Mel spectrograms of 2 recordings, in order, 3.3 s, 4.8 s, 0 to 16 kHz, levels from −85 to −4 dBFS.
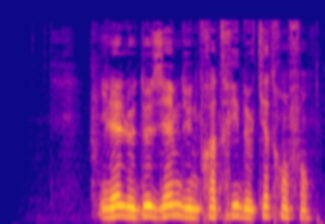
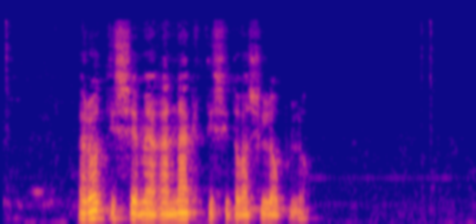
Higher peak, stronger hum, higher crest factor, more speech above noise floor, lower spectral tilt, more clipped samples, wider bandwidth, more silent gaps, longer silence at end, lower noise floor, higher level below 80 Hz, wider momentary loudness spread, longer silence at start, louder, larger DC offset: first, -4 dBFS vs -8 dBFS; neither; about the same, 16 dB vs 18 dB; second, 40 dB vs 46 dB; about the same, -5.5 dB/octave vs -6.5 dB/octave; neither; about the same, 11.5 kHz vs 11.5 kHz; neither; second, 0.15 s vs 1.65 s; second, -60 dBFS vs -70 dBFS; second, -62 dBFS vs -50 dBFS; second, 10 LU vs 13 LU; about the same, 0.9 s vs 0.8 s; first, -20 LUFS vs -24 LUFS; neither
